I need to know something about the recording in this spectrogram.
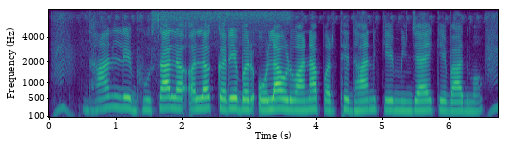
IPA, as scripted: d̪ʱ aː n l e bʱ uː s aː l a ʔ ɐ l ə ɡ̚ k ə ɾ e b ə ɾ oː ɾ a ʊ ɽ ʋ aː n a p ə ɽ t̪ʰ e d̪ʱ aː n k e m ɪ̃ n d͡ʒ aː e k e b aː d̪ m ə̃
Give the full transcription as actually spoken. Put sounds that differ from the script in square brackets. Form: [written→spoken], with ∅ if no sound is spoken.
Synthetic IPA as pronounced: d̪ʱ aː n l e bʱ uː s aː l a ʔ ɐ l ə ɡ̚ k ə ɾ e b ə ɾ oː [ɾ→l] a ʊ ɽ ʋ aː n a p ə [ɽ→ɾ] t̪ʰ e d̪ʱ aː n k e m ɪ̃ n d͡ʒ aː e k e b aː d̪ m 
